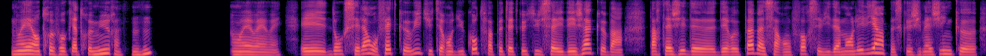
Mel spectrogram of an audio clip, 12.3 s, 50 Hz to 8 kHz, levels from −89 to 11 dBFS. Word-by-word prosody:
Mouais, 175 +2 +4
entre 165 +2 +2
vos 165 0 -2
4 160 +1 0
murs. 175 0 0
Mmh 150 - -4
mh. - - -1 1.0
Ouais, 155 -1 +1
ouais, 145 -1 0
ouais. 135 0 -8 0.2
Et 160 0 +2
donc, 175 +3 -3
c'est 170 - +6
là, 205 +3 +3
en 195 -6 0
fait, 210 +6 0
que 180 - -4
oui, 190 +8 -2
tu 185 -6 -6
t'es 165 - -1
rendu 155 0 -4
compte 220 +7 -1
enfin, 160 - -1
peut-être 160 +1 -1
que - - -6
tu 170 0 -7
le 165 - -4
savais 155 0 +4
déjà, 160 +10 +3
que 175 -6 -4
ben, 140 -3 -1 0.3
partager 165 +2 +2
de 155 -3 +1
des 155 +2 0
repas, 155 +8 +2
bah, 190 -5 +2
ça 155 -1 +4
renforce 145 +7 -3
évidemment 150 +1 -1
les 190 +3 -1
liens. 225 +2 +3
Parce 140 -7 -4
que 155 - -6
j'imagine 155 +5 -1
que, 150 -4 -1
160 Hz, 220 wpm, -22 LUFS, 150-180 Hz, 1.0 s, c'est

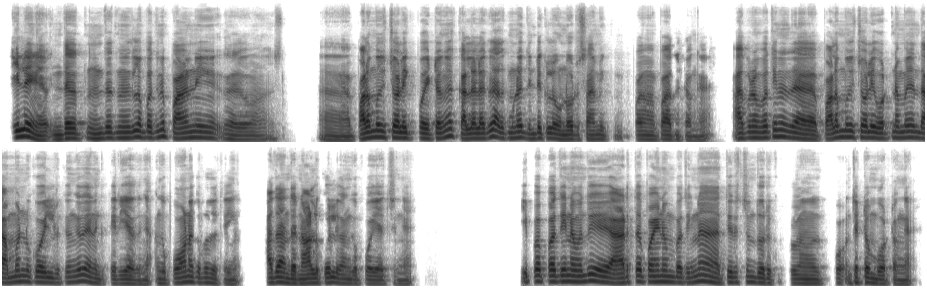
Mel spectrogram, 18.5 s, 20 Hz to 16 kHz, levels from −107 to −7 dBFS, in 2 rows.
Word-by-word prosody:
இல்லங்க. 170 - +6 0.2
இந்த 110 - +1 0.3
இந்த 130 +3 0 0.2
இதுல 165 +3 +2
பாத்தீங்கனா 160 +2 -1
பழனி 145 +4 +3 1.2
ஆ - - -5 0.3
பழமுதிர்ச்சோலைக்கு 145 -3 +3
போய்டோங்க. 130 +6 +2
கள்ளழகர் 130 +7 +4
அதுக்கு 135 -2 -1
முன்னாடி 150 -2 0
திண்டுக்கல்லுல 130 -1 0
இன்னொரு 110 -1 0
சாமி 110 0 -2 0.6
பார்த்துட்டோங்க. 95 -4 -3 0.4
அப்புற 145 +2 +2
பார்த்தீங்கனா, 170 +2 +1
இந்த 135 -3 +5 0.2
பழமுதிர்ச்சோலை 150 +2 +2
ஒட்டின 145 +2 -2
மேரி 155 0 +1
இந்த 130 -4 +4
அம்மன் 145 +3 -2
கோவில் 130 -2 +1
இருக்குங்கிறது 140 +6 -2
எனக்கு 105 -2 -8
தெரியாதுங்க. 100 -2 -2
அங்க 105 -1 -5
போனதுகப்புற 125 -2 -1
தான் 95 - -15
தெரியும். 95 -1 -8 0.3
அதா 135 +1 +3
அந்த 110 - +1
4 115 +1 +2
கோயிலுக்கு 120 -4 0
அங்க 100 - -5
போயாச்சுங்க. 95 -1 -4 1.2
இப்ப 155 - 0
பார்த்தீங்கனா 150 0 +3
வந்து 165 +3 0 0.3
அடுத்த 135 +6 +2
பயணம் 145 -1 +2
பார்த்தீங்கனா 130 +5 0 0.2
திருச்செந்தூருக்கு 130 -3 -4
பி 105 +1 -5
திட்டம் 125 -3 -1
போட்டோங்க. 95 -2 -4
130 Hz, 155 wpm, -25 LUFS, 110-150 Hz, 1.2 s, இல்லங்க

